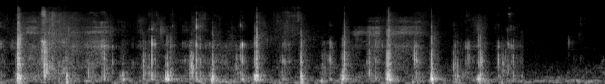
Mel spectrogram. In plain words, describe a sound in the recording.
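Cream and cake squish between fingers close to the microphone.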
